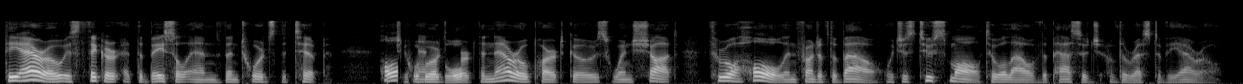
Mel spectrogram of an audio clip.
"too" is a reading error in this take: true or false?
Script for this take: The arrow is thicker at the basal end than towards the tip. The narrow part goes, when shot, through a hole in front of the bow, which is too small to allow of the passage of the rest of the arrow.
false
